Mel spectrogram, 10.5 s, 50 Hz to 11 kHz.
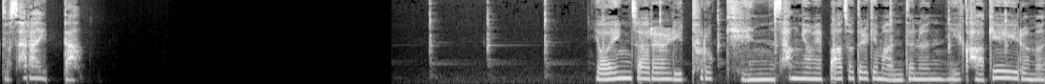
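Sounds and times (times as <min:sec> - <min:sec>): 
speech: 0:00.1 - 0:00.8, 0:06.0 - 0:10.4
wall clock ticking in a cafe: 0:04.0 - 0:10.4.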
